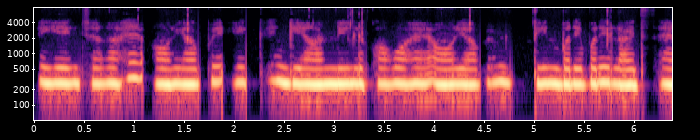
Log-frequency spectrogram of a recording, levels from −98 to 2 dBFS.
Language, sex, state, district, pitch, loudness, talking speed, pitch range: Hindi, female, Chandigarh, Chandigarh, 260 Hz, -11 LUFS, 185 wpm, 255-265 Hz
